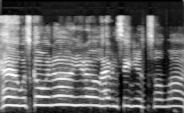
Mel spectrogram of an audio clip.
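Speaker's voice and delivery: high, bubbly, gushing voice.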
